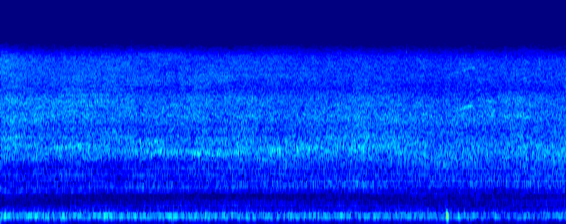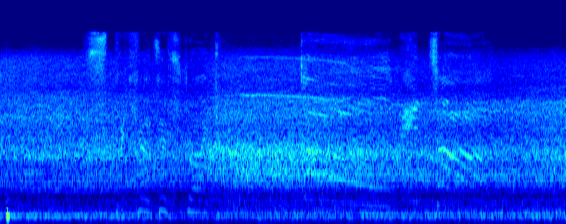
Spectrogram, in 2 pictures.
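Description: A large stadium crowd chants and roars steadily.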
